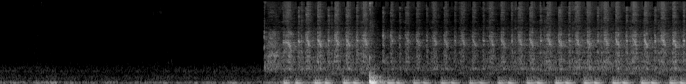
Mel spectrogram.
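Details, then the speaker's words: 40-year-old Honda GL500 motorcycle on first start after rebuild, fed from a temporary gas bottle: the starter turns it at a steady three or four pulses a second but it never catches. It fires on starting fluid, so it's starved of fuel. "I know we got a fuel problem because when I hit it with the starting fluid it wants to start so somewhere it's just not getting fuel which means I've got to look into some things"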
